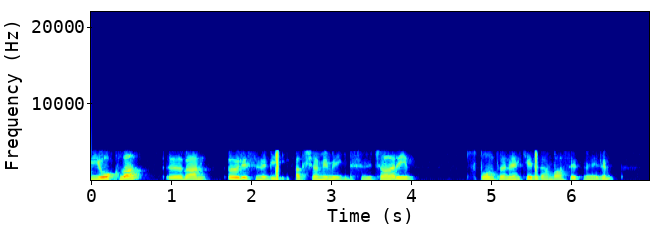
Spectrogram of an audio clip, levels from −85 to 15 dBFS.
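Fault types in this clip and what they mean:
Uninitialised buffer: leftover memory played out as samples, heard as a brief loud digital-noise burst at 2.31–2.33 s, fitting a 1024-sample block, and a loud crack at 5.55 s, fitting 256 samples.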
